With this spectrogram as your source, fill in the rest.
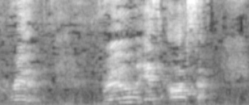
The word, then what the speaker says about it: roux: I know it's spelled kind of weird, but it's called roux.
